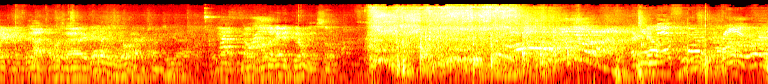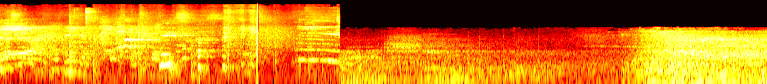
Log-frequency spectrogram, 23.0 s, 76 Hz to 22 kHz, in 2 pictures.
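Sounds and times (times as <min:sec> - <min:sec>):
toy trucks racing on concrete: 0:05.4 - 0:08.9.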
